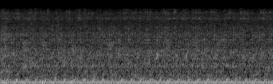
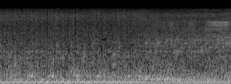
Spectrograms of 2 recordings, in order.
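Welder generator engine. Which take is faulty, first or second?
second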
